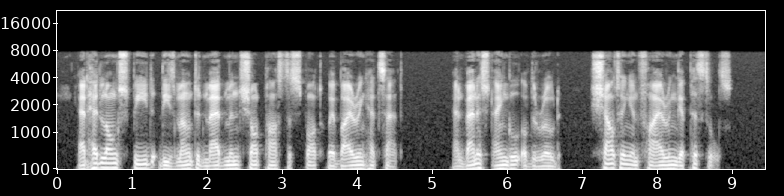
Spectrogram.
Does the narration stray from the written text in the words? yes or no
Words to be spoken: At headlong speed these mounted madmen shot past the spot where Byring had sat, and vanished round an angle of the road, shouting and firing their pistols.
yes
